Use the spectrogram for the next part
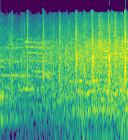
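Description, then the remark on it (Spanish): A large boxing arena crowd applauds a boxer steadily, with a dense wash of claps and sharper individual hand strikes rising through a constant murmur of cheering voices. “Let's give an applause for him.”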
